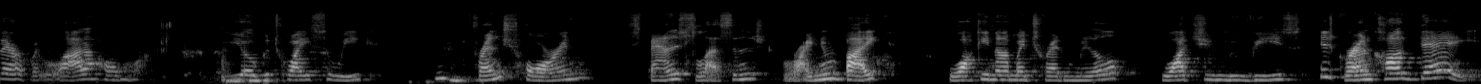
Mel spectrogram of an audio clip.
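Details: Adult woman speaking spontaneously, with aphasia after a gunshot wound to the head in 2011, about ten years on, with difficulty getting words out and building sentences; aphasia.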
